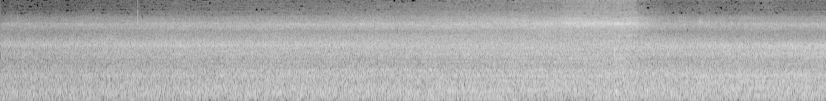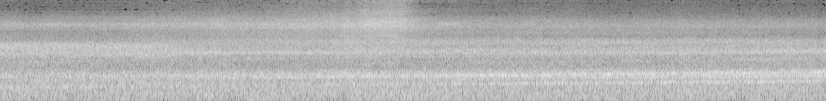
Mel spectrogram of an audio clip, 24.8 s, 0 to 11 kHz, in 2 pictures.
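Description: E7 series Shinkansen trainset pulling out and accelerating past the platform, its traction motors whining in a steadily rising pitch over a rush of running noise that grows louder throughout. A brief high hiss comes twice, about nine and eighteen seconds in.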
